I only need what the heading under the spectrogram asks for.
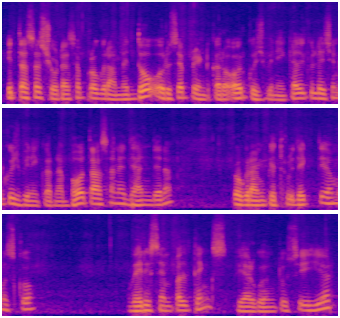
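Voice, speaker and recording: A man's voice: medium pitch, darkish tone. Patient male lecturer explaining step by step. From India. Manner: patient, explains step by step and calls students "beta"; reads exam questions out slowly. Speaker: college lecturer. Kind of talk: programming lecture to students.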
